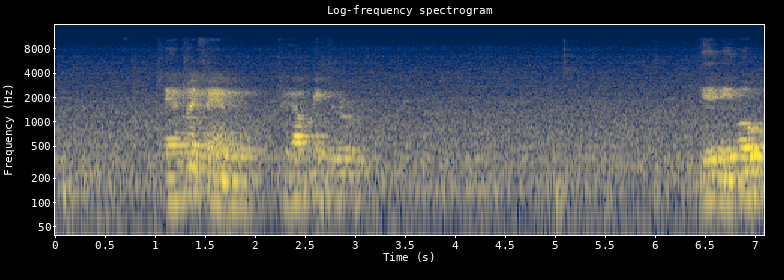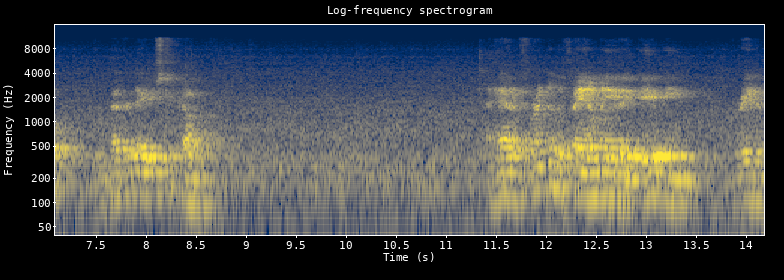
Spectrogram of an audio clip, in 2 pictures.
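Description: An elderly man speaks calmly through a microphone, in short phrases with pauses.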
